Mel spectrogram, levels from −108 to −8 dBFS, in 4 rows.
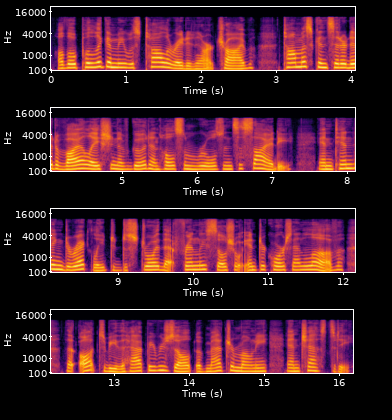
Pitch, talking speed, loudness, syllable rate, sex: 215 Hz, 150 wpm, -18 LUFS, 5.2 syllables/s, female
